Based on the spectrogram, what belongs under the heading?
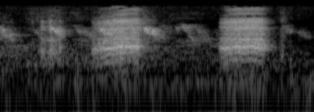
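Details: Maritaca parrots giving two loud, harsh, raspy screeches, each about half a second long and spaced roughly a second apart, with faint softer squawks between them and a quiet background.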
